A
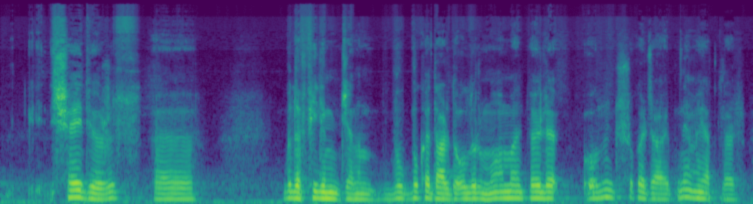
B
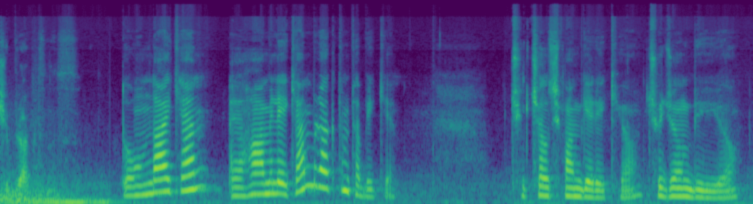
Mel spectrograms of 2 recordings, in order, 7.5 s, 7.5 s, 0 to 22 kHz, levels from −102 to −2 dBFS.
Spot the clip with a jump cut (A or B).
B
